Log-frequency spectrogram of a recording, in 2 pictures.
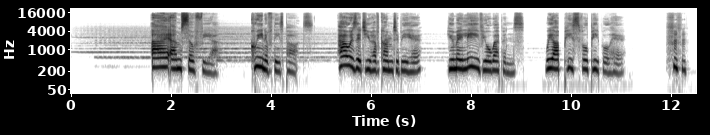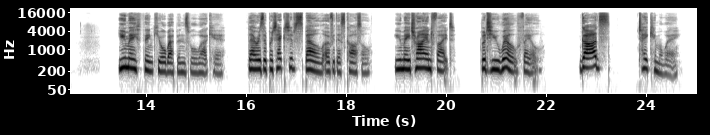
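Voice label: Queen character video game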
